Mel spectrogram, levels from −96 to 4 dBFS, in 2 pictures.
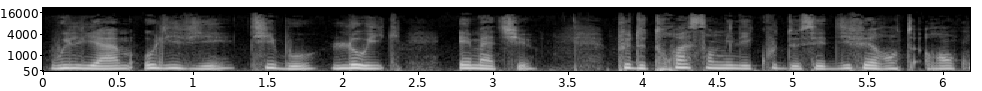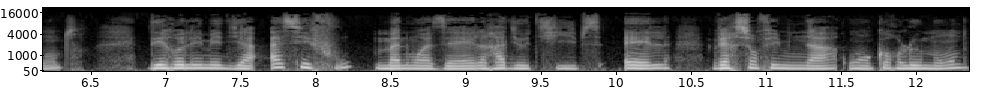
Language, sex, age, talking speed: French, female, 30-49, 145 wpm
